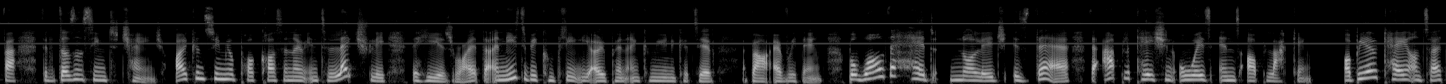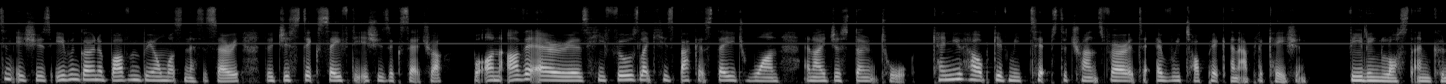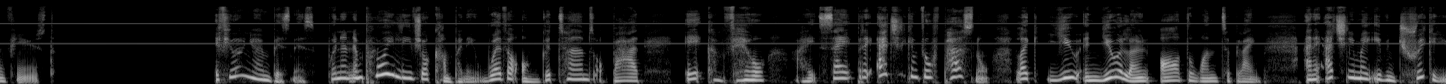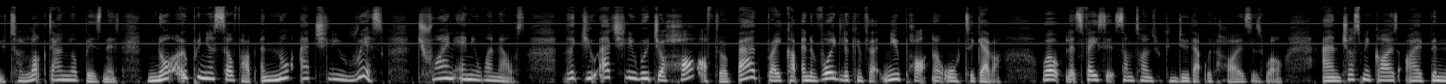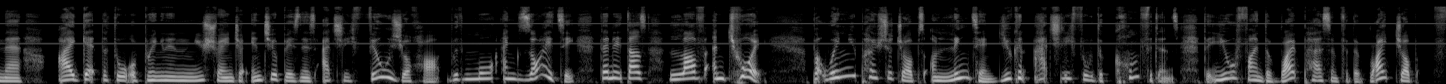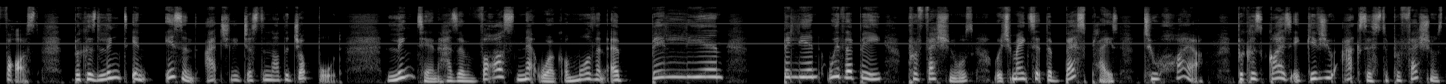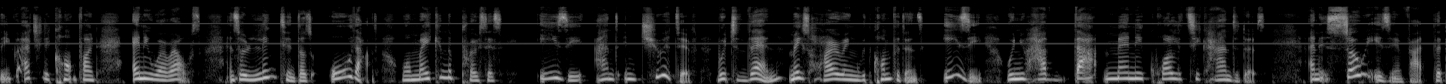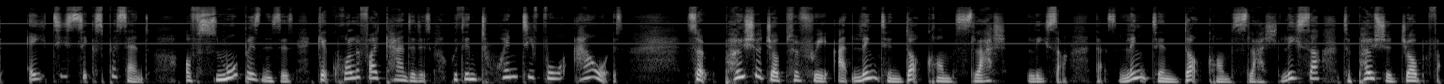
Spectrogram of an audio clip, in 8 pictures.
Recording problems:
high-pitched whine; noticeable; throughout; 2.5 kHz, 20 dB below the speech

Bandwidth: 15.5 kHz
